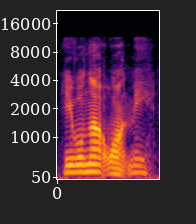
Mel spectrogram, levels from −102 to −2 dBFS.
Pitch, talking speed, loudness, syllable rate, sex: 155 Hz, 295 wpm, -17 LUFS, 5.4 syllables/s, female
